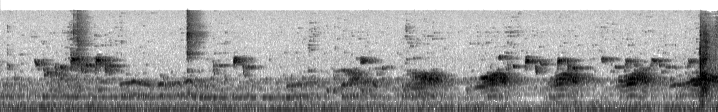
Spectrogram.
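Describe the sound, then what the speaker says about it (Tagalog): Repeated harsh crow caws in a tense horror video game, a series of rasping calls that grow louder toward the end over a steady low background hum. "May uwak sila."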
